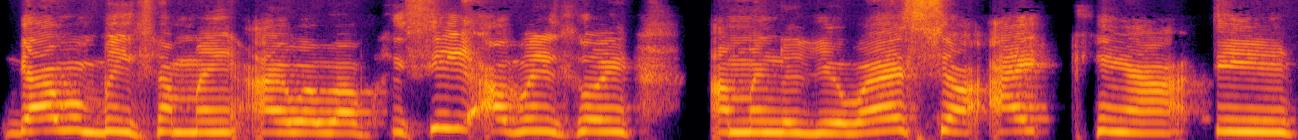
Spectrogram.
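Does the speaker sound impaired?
Yes: cerebral palsy; ambulatory, uses a wheelchair; impaired speech.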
